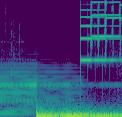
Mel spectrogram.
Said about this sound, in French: Le réveil sonne. Il ne s'arrête pas.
